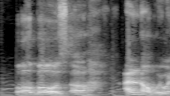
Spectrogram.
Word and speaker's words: BEAUZ: And then we changed to BEAUZ officially about a year ago because people just had so much difficult time to pronounce our name. Yeah. Like some calls us, some calls us, whatever.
